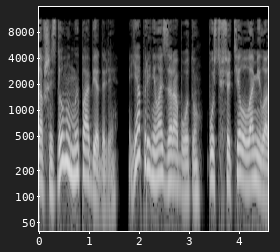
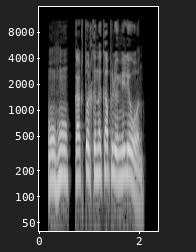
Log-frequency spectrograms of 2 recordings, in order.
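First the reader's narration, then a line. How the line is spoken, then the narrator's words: Snorting. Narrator (Russian): фыркнул брат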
